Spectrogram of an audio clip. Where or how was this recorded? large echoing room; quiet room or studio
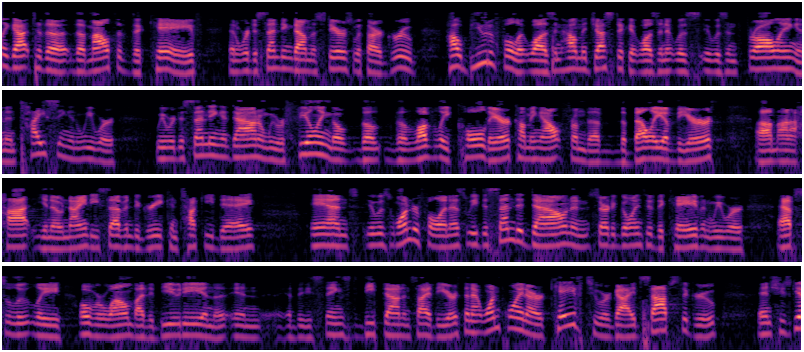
large echoing room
